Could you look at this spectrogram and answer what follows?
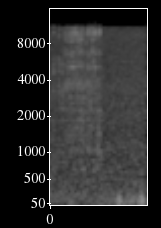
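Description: A 24 millimeter wrench backs off a tight axle nut on a Harley motorcycle during a tire change, giving a close, brief burst of ratcheting mechanical clicks.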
